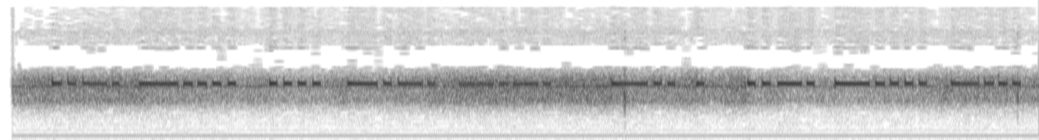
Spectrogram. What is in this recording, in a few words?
qso; Chaumont (52); Lorient (56)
